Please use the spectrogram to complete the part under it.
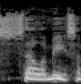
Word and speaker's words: Salamis: that it's pronounced Salamis. I'm sorry. Uh, you may have been fantasizing about a nice cold cut sandwich or a loaded pizza and if you weren't, well, then you are now, so sorry.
